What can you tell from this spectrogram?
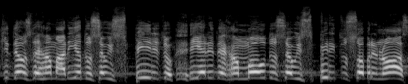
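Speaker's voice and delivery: high, loud rapid-fire preaching cadence; pregação inflamada. Real, not acted. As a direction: preach at full force, driving phrase after phrase. Preaches at full force. (pregação fervorosa, voz alta e aguda)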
